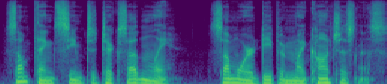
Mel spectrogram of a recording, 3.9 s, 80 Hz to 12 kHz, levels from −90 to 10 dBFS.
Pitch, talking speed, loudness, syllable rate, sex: 95 Hz, 155 wpm, -18 LUFS, 5.8 syllables/s, male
